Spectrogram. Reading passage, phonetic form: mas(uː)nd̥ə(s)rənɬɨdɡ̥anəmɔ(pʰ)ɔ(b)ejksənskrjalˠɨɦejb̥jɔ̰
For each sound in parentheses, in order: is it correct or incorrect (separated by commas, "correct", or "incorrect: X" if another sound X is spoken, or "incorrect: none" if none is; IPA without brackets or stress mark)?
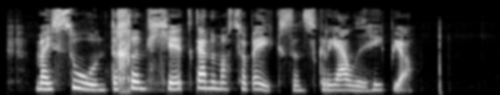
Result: correct, incorrect: χ, incorrect: tʰ, correct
